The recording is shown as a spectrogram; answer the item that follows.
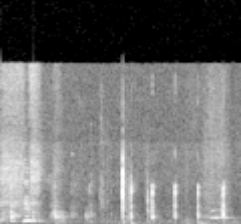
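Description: Typing on a laptop keyboard: a quick, uneven run of key clicks in the second half.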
